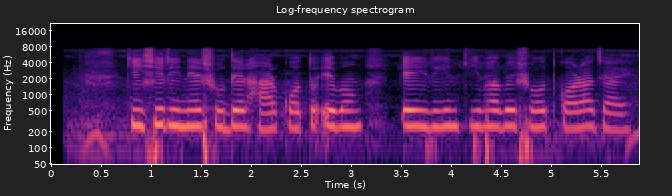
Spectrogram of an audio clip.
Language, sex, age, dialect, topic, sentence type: Bengali, female, 18-24, Rajbangshi, agriculture, question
